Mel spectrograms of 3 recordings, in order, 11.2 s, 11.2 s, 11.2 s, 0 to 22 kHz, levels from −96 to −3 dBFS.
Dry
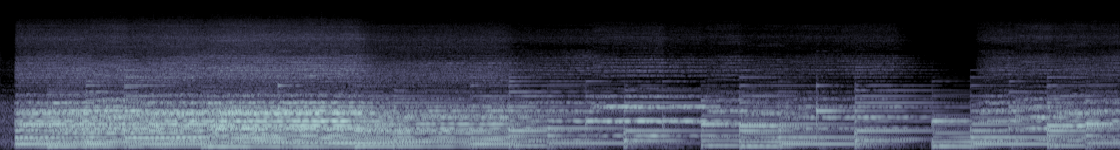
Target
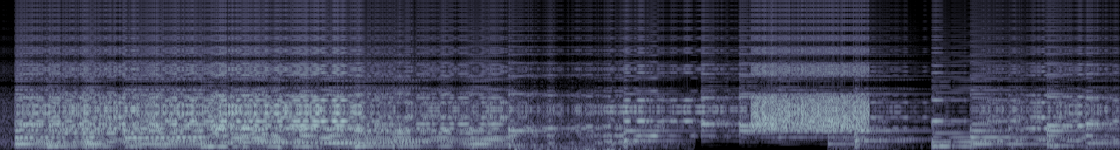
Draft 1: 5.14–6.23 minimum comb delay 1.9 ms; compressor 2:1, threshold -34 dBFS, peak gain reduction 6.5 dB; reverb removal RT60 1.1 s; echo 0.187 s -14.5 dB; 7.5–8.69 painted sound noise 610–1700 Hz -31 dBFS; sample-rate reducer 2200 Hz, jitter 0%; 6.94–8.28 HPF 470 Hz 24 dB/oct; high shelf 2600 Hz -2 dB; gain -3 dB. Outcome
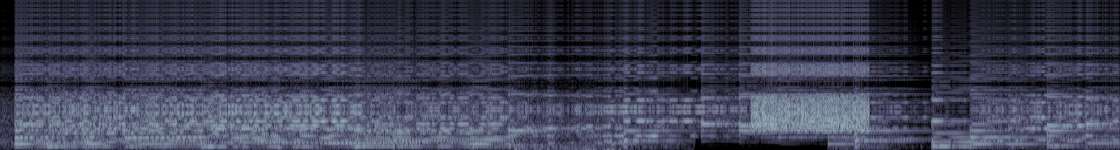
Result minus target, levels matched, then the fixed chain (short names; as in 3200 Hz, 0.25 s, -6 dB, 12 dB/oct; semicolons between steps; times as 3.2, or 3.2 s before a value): compressor: peak gain reduction +6.5 dB
5.14–6.23 minimum comb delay 1.9 ms; reverb removal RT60 1.1 s; echo 0.187 s -14.5 dB; 7.5–8.69 painted sound noise 610–1700 Hz -31 dBFS; sample-rate reducer 2200 Hz, jitter 0%; 6.94–8.28 HPF 470 Hz 24 dB/oct; high shelf 2600 Hz -2 dB; gain -3 dB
